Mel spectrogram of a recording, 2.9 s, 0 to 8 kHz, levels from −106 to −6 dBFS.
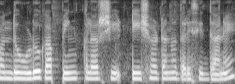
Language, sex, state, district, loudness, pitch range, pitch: Kannada, female, Karnataka, Koppal, -15 LUFS, 205-220 Hz, 210 Hz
